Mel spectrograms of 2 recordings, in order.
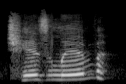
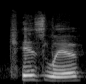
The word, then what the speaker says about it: Kislev: It says that this is the words of Nehemiah during the month of, some of us pronounce it Chislev, but some of us pronounce it Kislev, because oftentimes in Hebrew the CH makes a K. Kislev.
